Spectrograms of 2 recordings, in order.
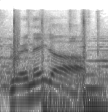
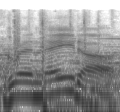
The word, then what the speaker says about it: Grenada: So today, like we Germans say, we are in Grenada, but I heard in English it's called Grenada. Say it right. Grenada.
